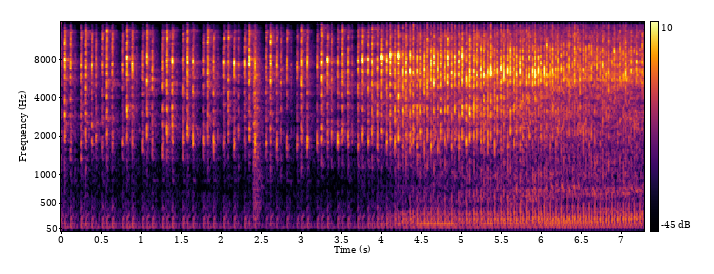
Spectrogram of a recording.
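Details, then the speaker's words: 1993 Harley-Davidson FXDWG Evo after carb rebuild, before a road test: the V-twin's loping potato-beat idle is even, then picks up smoothly with throttle, with no misses or clatter. Carburetor responding well; engine healthy. "Sounds good. Sounds real good."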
